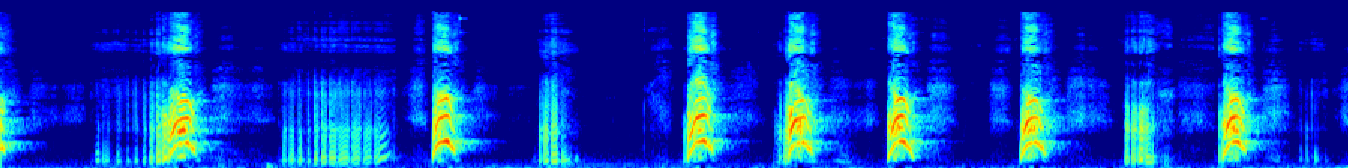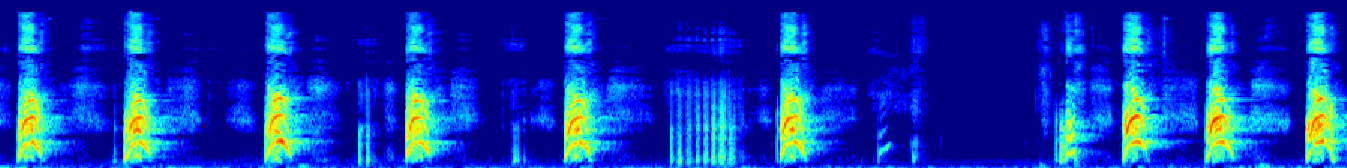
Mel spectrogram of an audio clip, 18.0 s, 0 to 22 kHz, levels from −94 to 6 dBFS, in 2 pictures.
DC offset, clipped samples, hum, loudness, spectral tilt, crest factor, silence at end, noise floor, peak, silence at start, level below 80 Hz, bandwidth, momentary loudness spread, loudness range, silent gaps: under 0.1%; under 0.1%; none; -20 LUFS; -1.5 dB/octave; 24 dB; 0.1 s; -73 dBFS; 0 dBFS; 0 s; -74 dBFS; 16 kHz; 21 LU; 5 LU; none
